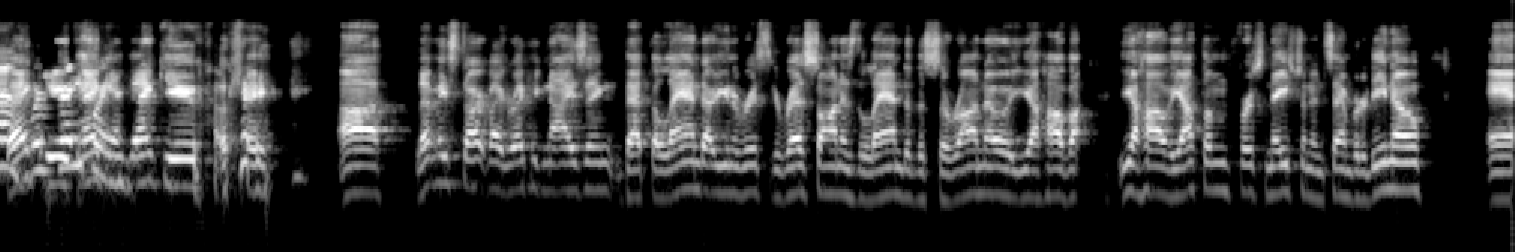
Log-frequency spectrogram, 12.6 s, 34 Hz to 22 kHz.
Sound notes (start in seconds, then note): 0.0 background Discussion; 0.1 laughs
